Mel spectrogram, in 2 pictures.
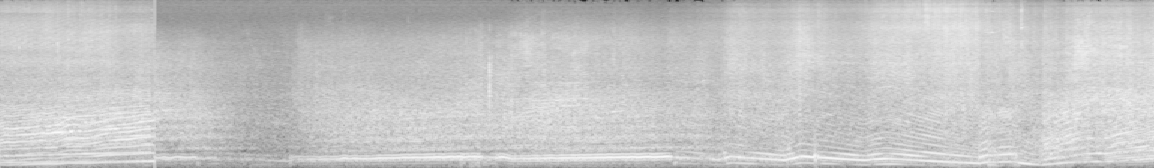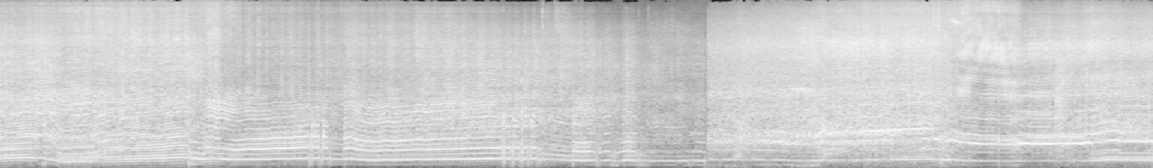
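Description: Rally cars' engines revving hard as they pass one after another, the pitch repeatedly climbing and dropping with each gear change and lift. In the middle the revs swing up and down quickly several times. The sound changes abruptly twice as the footage cuts to another car.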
